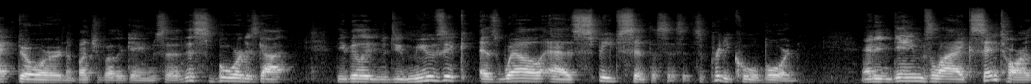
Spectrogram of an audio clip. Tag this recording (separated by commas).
Speech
